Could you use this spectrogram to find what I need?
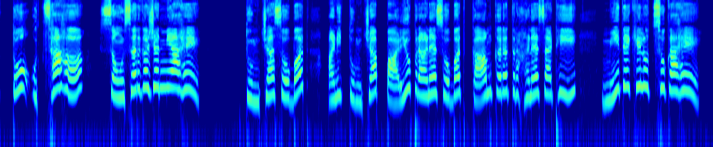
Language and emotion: Marathi, surprised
